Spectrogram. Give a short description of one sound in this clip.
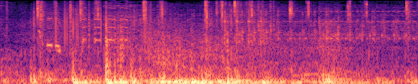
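Fingers tap quickly on a keyboard.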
